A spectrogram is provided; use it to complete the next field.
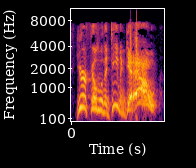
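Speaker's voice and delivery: piercing, very high, very loud, shrill scream. Retelling a story, acting out a man screaming at a young woman following him. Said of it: "screams at her and goes".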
